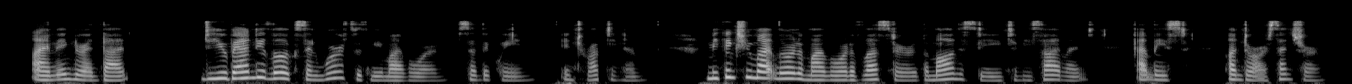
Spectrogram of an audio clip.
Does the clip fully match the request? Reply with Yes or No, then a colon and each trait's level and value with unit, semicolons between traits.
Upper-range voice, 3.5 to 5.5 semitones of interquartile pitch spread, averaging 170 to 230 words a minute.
Yes: high, 210 Hz; average, 4.3 semitones; average, 175 wpm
